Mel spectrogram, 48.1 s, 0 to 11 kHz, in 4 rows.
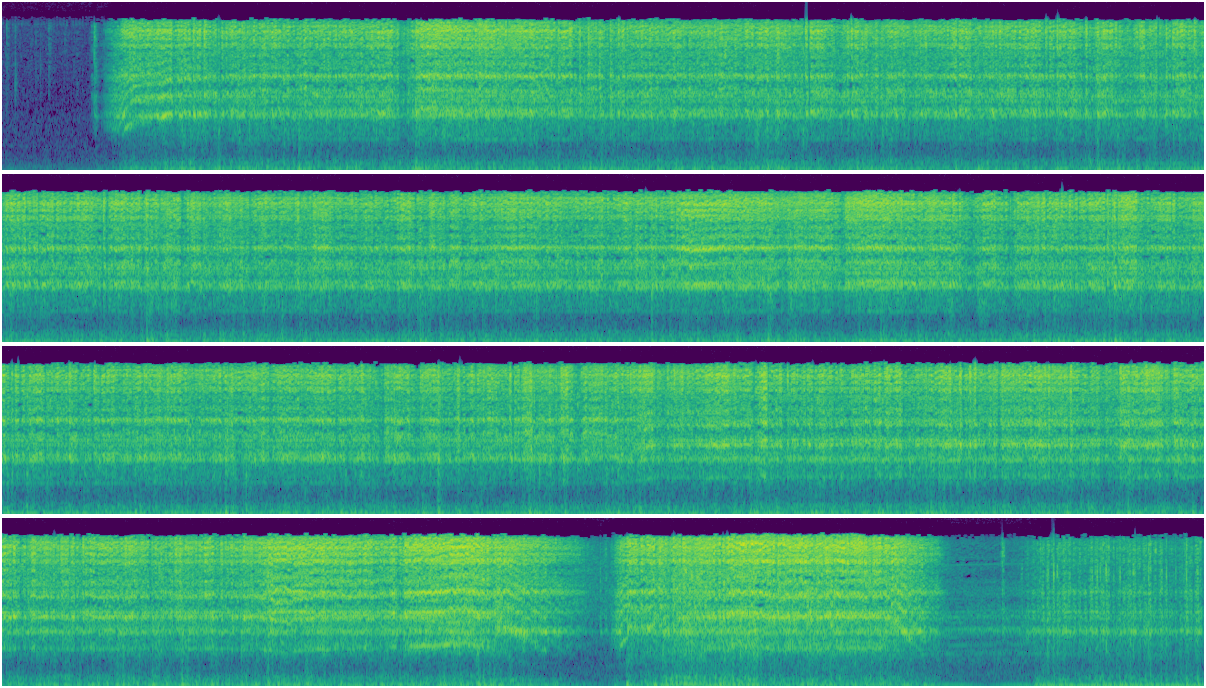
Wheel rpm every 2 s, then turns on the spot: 50, 160, 160, 160, 160, 160, 160, 160, 160, 160, 160, 160, 160, 160, 160, 180, 200, 200, 200, 200, 120, 140, 120, 40.
46-48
